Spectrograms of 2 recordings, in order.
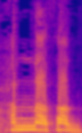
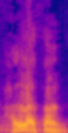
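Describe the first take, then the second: First: It is said with an n then l sound. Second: It is said with a double l sound. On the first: This is how the word is written. "우리가 한라산 그렇게 쓰죠" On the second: This is how the word is actually pronounced. "그러나 발음은 한라산 그렇게 발음을 합니다"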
